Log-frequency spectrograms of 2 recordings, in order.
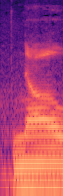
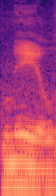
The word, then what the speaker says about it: Niall: I got wrong for calling someone on the course Noel when their name is spelled like yours and they say it's Neil, so that's the reason behind it.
